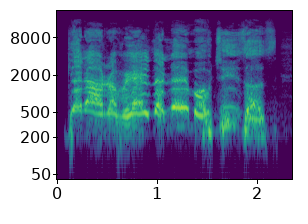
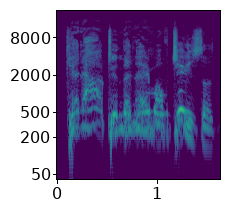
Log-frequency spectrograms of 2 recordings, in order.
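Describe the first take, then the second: First: It is said loudly. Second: It is said at normal, softer volume.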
